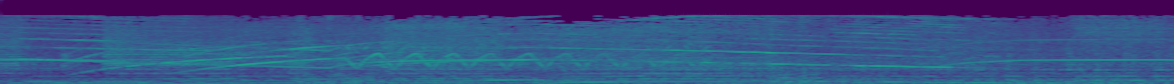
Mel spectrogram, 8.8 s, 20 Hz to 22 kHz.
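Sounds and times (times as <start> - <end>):
fire truck engines rumbling pulling out of the station garage: 0.0 - 8.7
fire truck sirens wailing and yelping: 0.0 - 8.7.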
